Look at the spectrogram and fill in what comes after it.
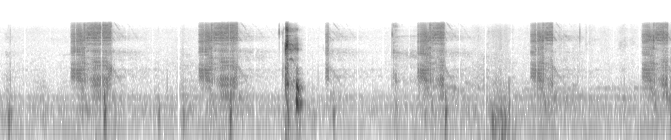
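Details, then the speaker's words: Adult woman (a mother) sneezing at a distance in a quiet room: repeated short hissing bursts and one high, squeaky, chirp-like burst, mistaken for birds; sneezes with an unusual bird-like squeak. "oh no that was my mom sneezing that was my mom sneezing that wasn't Birds"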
